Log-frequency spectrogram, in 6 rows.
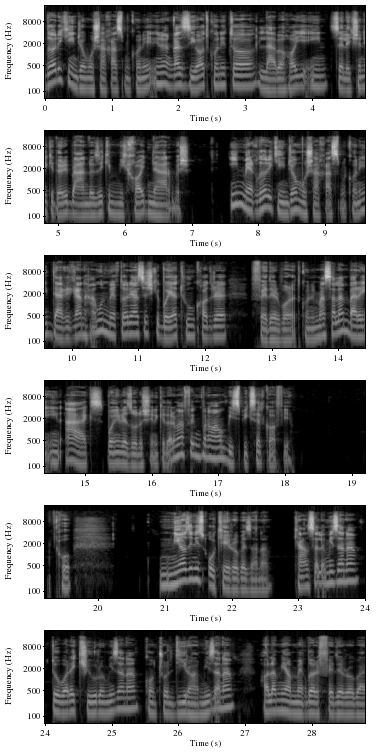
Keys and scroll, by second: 25.3 ctrl+d.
